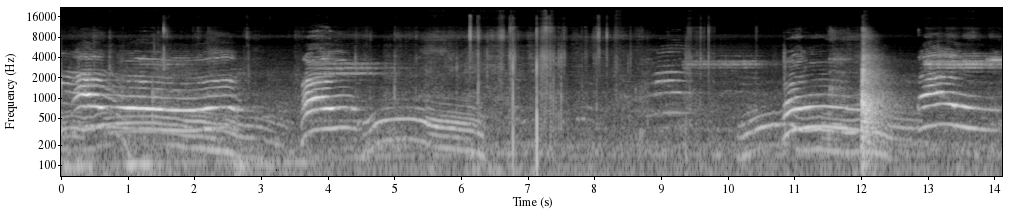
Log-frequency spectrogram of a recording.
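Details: Orange and white domestic cat calling repeatedly with loud, drawn-out meows and caterwauling yowls that bend up and down in pitch, separated by quieter gaps, with a brief sharp hiss-like burst near the end.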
